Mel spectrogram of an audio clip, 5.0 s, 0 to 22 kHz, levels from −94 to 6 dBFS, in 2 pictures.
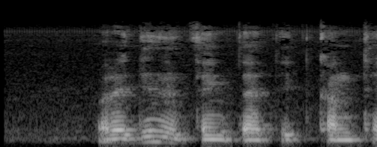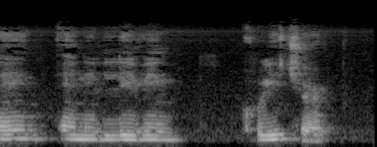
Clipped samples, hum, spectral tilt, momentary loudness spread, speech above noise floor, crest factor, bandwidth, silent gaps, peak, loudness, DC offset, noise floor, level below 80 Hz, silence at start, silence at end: under 0.1%; none; -4.5 dB/octave; 8 LU; 31 dB; 18 dB; 11.5 kHz; none; -14 dBFS; -32 LUFS; under 0.1%; -61 dBFS; -74 dBFS; 0.65 s; 0.3 s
